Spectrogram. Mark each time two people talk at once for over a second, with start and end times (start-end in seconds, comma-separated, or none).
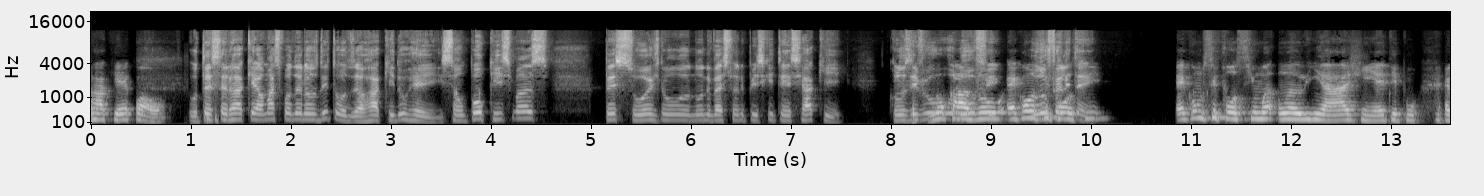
8.3-10.1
